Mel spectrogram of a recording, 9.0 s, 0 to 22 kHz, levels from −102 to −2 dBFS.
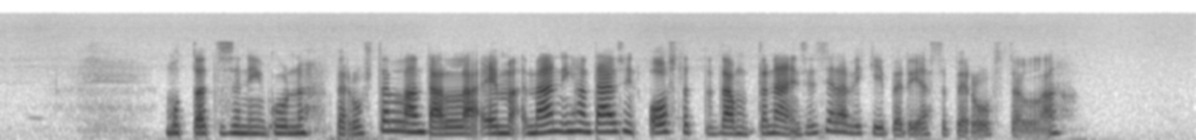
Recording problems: high frequencies cut off; noticeable; nothing above 6.5 kHz
hiss; faint; throughout; 25 dB below the speech

